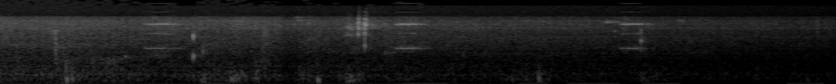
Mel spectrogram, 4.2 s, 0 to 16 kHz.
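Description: Faint, regular beeping from a cath-lab patient monitor, a short two-tone beep about every 1.2 seconds in time with the heartbeat, over low room noise with a few faint clicks.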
